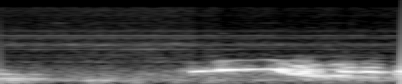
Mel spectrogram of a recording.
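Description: A woman's voice making a drawn-out, sing-song sound with no clear words, starting about a second in, rising in pitch and then falling away.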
